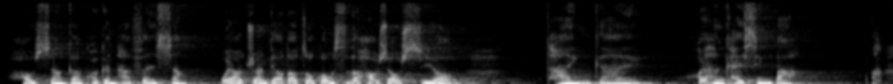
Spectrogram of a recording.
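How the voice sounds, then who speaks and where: A very high-voiced young woman in love in a radio drama. She speaks slowly and expressively, musing and pouting, quick to get flustered. The sound is close and dry. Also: fairly even intonation, darkish tone, no room sound. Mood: wistful musing. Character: young woman in love, excitable, bashful, playfully pouty. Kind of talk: Mandarin radio drama acting.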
